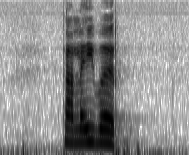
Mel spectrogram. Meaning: epicene form of தலைவன் (talaivaṉ)
- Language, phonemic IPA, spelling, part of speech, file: Tamil, /t̪ɐlɐɪ̯ʋɐɾ/, தலைவர், noun, Ta-தலைவர்.ogg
